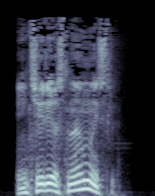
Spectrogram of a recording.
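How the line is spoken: Snorting remark. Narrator (Russian): хмыкнул Шувалов

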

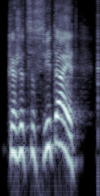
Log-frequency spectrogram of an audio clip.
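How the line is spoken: Shout. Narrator (Russian): крикнула Макс

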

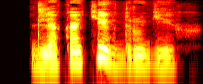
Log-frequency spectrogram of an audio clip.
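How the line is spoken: Gloomy question. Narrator (Russian): мрачно спросил Максим

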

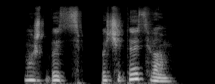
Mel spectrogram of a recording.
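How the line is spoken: Quiet offer. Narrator (Russian): Тихо предложила

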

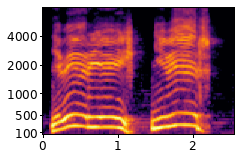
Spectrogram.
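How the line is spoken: Shouting. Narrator (Russian): кричал

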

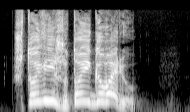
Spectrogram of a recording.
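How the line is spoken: Old woman snapping. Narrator (Russian): Огрызнулась старуха

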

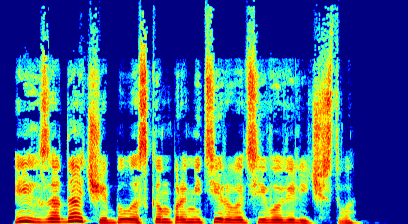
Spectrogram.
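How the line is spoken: Quiet, weary. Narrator (Russian): тихо и устало ответил мастер Викт

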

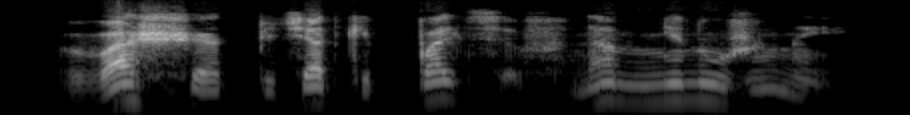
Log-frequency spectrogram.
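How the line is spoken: Slow. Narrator (Russian): медленно проговорил Кеттерли

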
